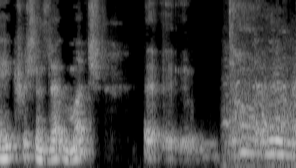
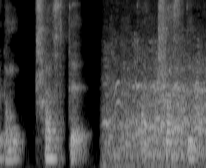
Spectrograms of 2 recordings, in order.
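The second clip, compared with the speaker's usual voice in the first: whispered warning; 2 semitones higher, 8 dB quieter, slower than usual. Acted. Conspiratorial warning to audience.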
